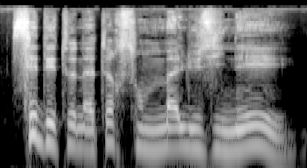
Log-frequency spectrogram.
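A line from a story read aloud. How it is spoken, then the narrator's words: Grumbling. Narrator (French): grogna Luc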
